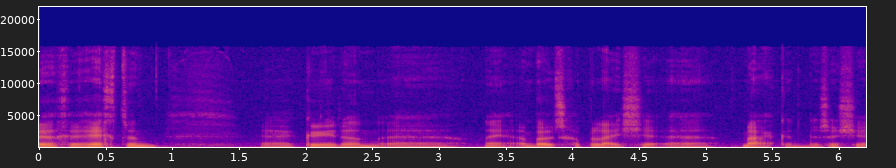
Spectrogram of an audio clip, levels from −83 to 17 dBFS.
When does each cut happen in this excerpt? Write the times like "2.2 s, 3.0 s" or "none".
5.1 s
